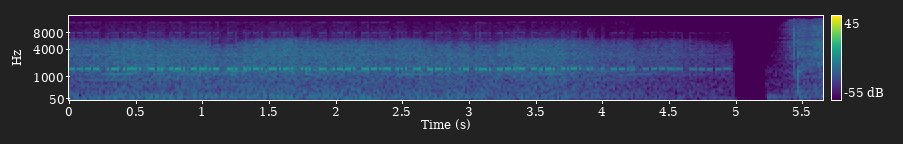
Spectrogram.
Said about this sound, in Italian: Beh, vengono i brividi a sentire questa eh, ricostruzione, eh, ovviamente nata dalla fantasia di Hoyle, dell'arrivo di questo segnale dalla costellazione di Andromeda.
